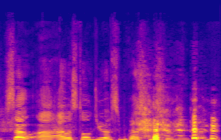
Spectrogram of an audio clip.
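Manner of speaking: high, loud nerdy voice with laughter; nerdy engineer voice. Acted. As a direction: play the awkward nerd, laughing. Engineer voice addresses Yondello.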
